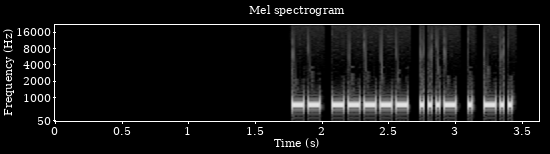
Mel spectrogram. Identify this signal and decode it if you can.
Morse code, heard as a keyed tone, about 40 wpm, 700 Hz. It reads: M0VED
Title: DXCC-100 Call Signs - 5 Characters - 40wpm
